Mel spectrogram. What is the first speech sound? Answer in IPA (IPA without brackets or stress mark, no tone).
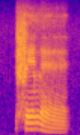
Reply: f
